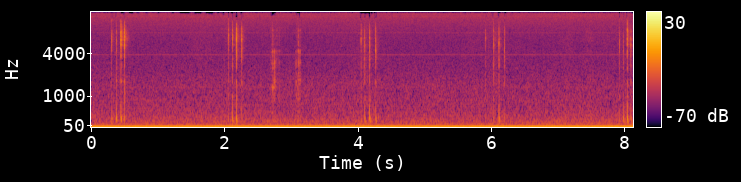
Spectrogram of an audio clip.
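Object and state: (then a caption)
Carved wooden lidded box, nail-tapped. A long fingernail taps and scratches the carved side and rim of a hollow carved wooden lidded box tipped on its side. Small groups of quick, bright clicks and light scrapes come about every two seconds over a steady low hum. The sound stays soft and dry, with no loud impacts.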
